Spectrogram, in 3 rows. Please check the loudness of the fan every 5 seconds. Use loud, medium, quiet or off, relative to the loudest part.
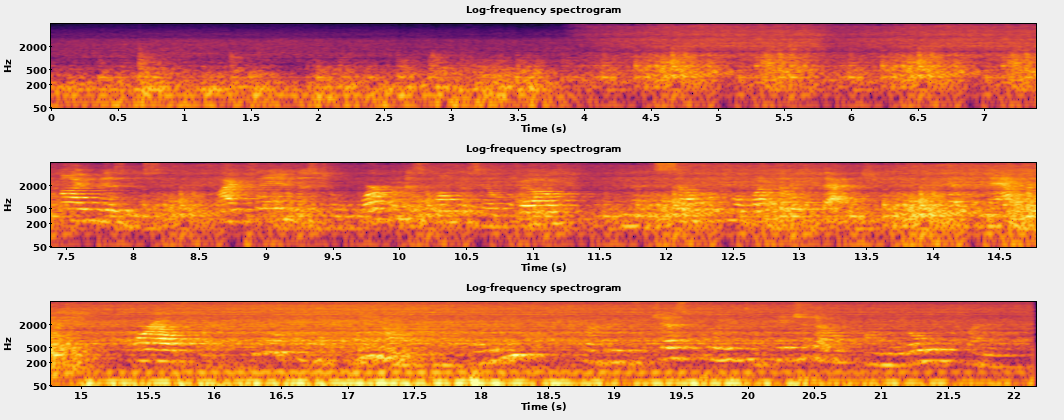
medium, medium, loud, loud, medium.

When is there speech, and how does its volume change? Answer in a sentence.
The speech can be heard from 7.5 to 22.1 s, at a steady volume.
